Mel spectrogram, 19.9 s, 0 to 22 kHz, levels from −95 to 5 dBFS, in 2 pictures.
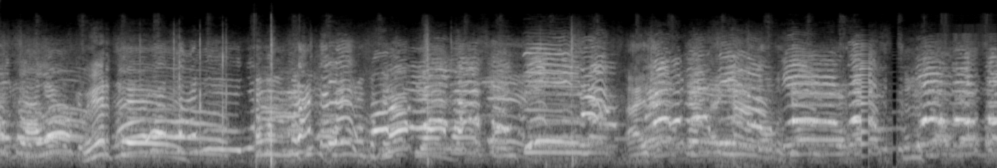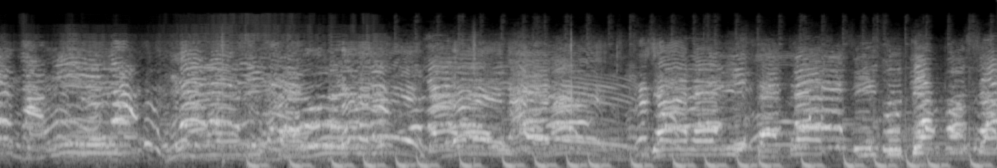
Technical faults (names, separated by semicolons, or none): repeated packet loss (robotic sound); call bitrate drop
